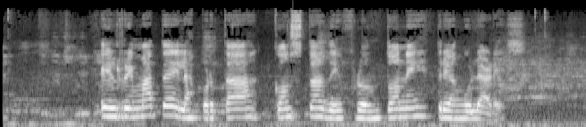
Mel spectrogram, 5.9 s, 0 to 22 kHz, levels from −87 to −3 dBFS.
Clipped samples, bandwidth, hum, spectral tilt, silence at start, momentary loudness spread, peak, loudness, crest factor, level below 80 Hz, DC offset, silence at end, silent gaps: under 0.1%; 17 kHz; none; -2.5 dB/octave; 0.05 s; 17 LU; 0 dBFS; -13 LUFS; 16 dB; -40 dBFS; under 0.1%; 0 s; none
